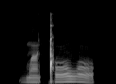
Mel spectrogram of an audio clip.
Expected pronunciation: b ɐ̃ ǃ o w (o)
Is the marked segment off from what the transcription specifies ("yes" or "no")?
no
